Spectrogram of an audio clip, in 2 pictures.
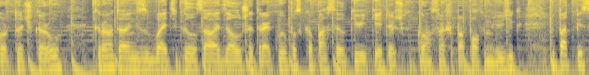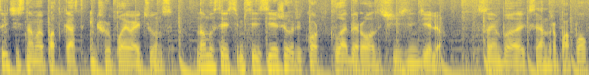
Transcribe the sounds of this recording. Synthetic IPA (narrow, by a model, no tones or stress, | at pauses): ort̪ːo̞t͡ɕkəɾukɾomɪt̪ɐvonʲɪzəbɨvajtʲɪɡəlˠəsɐvatʲzɐlˠuʂɨjt̪ɾɛkvɨpʊskəpɐsɨlˠkʲɪvʲɪkʲejt̪ot͡ɕkəkonslˠɛʂpɐpofɨmjuzʲɪk | ipɐt̪̚pʲisɨvəjʲtʲɪsʲnɐmo̞jpɐt̪kast̪inʂəplˠevɐjtʲunsnomɨst̪ɾʲetʲɪmsʲəzʲdʲezʐɨvɾʲɪko̞rt̪klˠabʲɪɾod̪ət͡ɕɪɾʲɪzʲnʲɪdʲelʲʊ̰svamʲɪbɨlˠɐlʲɪksand̪ɾəpɐ̰pof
